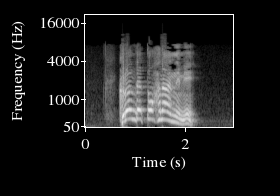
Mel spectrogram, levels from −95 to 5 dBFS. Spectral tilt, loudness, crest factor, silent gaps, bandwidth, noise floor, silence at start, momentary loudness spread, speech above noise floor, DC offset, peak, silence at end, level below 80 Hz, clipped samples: -6 dB/octave; -11 LUFS; 12 dB; none; 7.8 kHz; -61 dBFS; 0.7 s; 10 LU; 50 dB; under 0.1%; 0 dBFS; 0.8 s; -52 dBFS; under 0.1%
